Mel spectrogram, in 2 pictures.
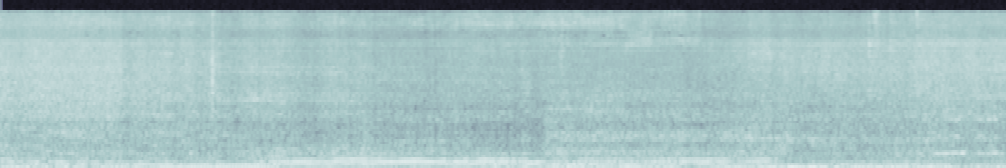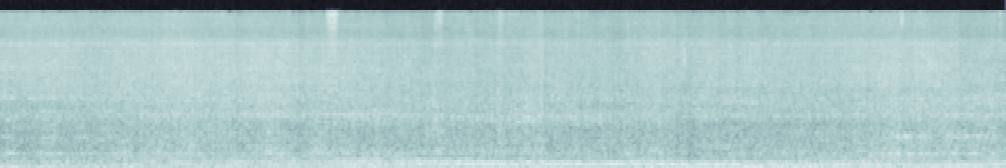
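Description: Car engine running with a low rumble whose pitch rises and falls every few seconds.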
